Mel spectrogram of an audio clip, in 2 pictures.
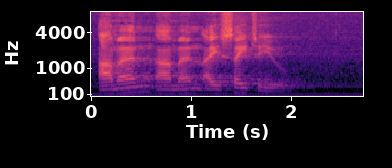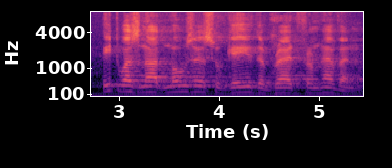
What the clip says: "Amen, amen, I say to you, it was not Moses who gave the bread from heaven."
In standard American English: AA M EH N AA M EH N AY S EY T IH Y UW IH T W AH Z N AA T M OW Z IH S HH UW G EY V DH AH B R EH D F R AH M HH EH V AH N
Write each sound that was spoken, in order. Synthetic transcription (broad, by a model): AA M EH N AA M EH N AY S EY T IH Y UW IH T W AH Z N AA T M OW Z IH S HH UW G EY V DH AH B R EH D F R AH M HH EH V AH N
